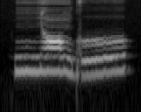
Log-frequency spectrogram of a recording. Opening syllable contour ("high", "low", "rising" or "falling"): high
